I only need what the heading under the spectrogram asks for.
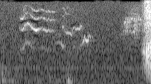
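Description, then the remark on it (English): A house cat gives a few short, warbling chirps and mews, then a brief rustling burst as it is picked up and held in a lap. No one speaks. “I have picked up the cat, sorry.”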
